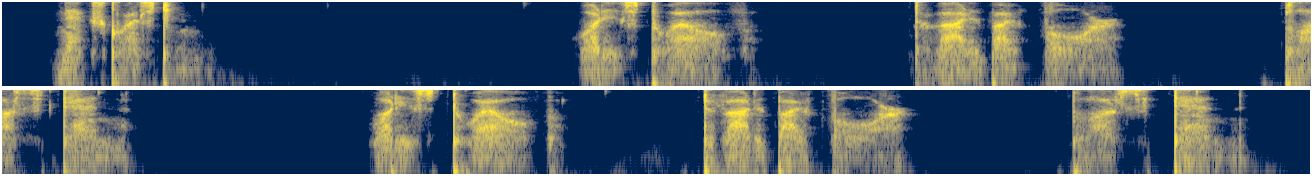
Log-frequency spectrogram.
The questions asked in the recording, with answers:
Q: What is 12 divided by 4 plus 10?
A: The answer is 13.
